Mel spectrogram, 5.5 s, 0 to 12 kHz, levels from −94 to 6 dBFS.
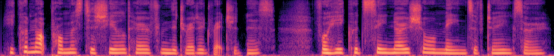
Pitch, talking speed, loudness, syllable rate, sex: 210 Hz, 225 wpm, -19 LUFS, 5.2 syllables/s, female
